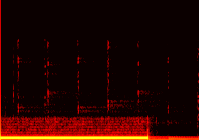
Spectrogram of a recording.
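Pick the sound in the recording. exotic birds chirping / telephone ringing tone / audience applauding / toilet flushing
telephone ringing tone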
